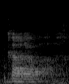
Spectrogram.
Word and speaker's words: Karabakh: How do I pronounce the last part? Karabakh.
